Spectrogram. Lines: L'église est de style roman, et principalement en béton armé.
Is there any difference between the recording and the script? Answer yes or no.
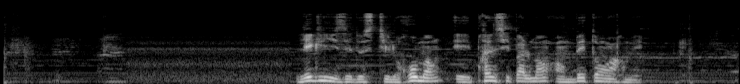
no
